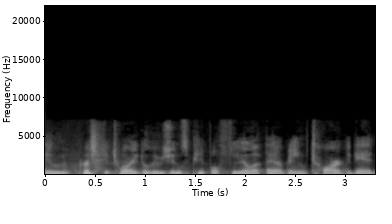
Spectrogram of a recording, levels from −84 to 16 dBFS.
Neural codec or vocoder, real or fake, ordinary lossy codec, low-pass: codec, 16 kHz, 1 kbps, FreqCodec, larger model; fake; MP3, 32 kbps; 7.2 kHz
